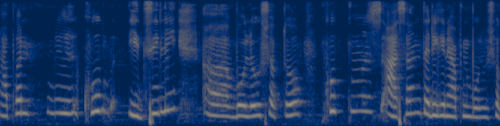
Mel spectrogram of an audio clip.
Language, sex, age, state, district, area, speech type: Marathi, female, 18-30, Maharashtra, Amravati, urban, spontaneous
